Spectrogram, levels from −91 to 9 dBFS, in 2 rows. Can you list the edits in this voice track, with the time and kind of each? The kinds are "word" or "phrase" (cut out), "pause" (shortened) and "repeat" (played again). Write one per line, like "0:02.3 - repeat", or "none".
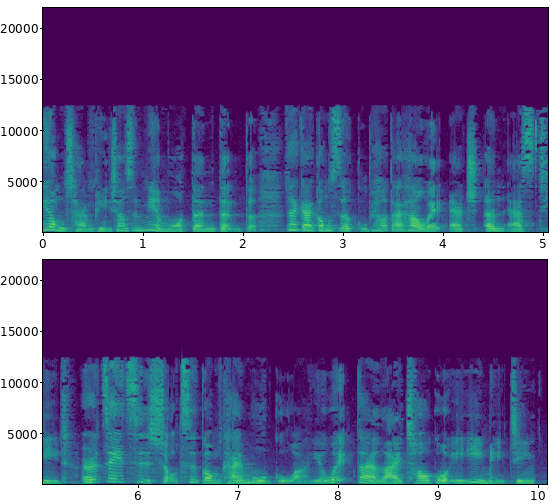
0:08.1 - word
